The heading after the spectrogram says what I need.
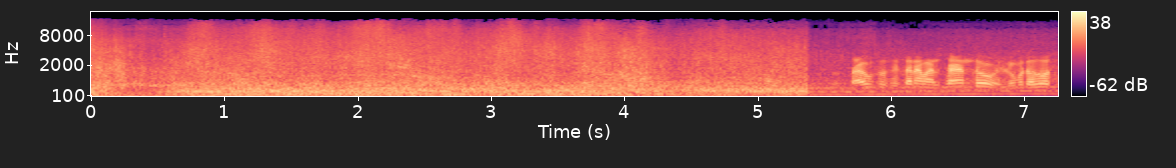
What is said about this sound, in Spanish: Autos están avanzando, el número 2 está tomando la punta.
